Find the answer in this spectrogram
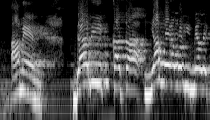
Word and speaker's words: Amen: Biasanya dibilang Amin, padahal itu harusnya Amen.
